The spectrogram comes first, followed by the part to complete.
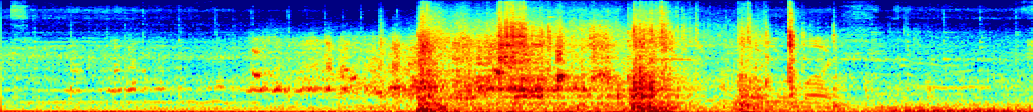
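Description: Steady low engine and road drone heard inside a moving car. A burst of loud, sharp noises mixed with a person's voice comes about two and a half to five seconds in.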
